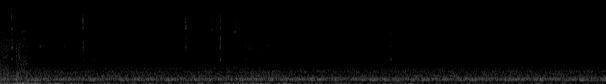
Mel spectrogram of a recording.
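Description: Near quiet: a faint steady background hum with a few soft, brief clicks.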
